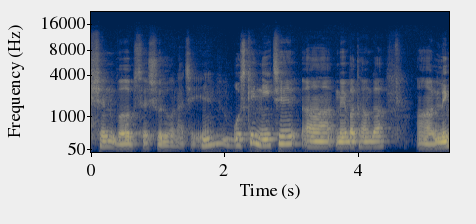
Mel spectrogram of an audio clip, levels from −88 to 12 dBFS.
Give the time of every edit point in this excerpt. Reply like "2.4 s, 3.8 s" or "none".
2.0 s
